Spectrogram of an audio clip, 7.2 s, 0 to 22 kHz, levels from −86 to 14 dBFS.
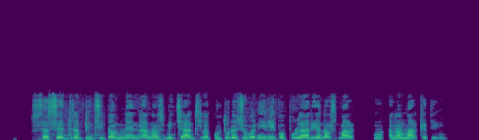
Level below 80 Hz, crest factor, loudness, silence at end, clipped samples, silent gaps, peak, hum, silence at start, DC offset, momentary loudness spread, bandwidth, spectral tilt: -66 dBFS; 16 dB; -18 LUFS; 0.55 s; under 0.1%; 5.34-5.60 s, 5.77-5.83 s; -2 dBFS; none; 0.5 s; under 0.1%; 13 LU; 7.6 kHz; -4 dB/octave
